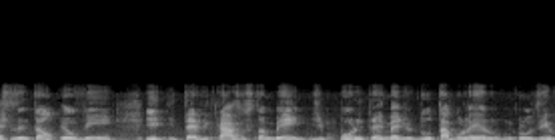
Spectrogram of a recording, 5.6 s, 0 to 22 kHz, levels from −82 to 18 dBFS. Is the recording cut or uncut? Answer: uncut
